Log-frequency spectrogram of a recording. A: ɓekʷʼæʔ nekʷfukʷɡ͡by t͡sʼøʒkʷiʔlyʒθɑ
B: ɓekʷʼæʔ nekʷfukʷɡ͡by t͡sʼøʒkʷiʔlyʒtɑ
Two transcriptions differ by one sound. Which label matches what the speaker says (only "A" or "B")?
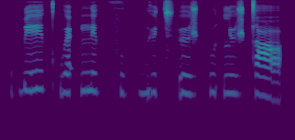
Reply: B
